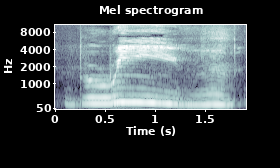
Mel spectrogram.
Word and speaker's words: breathe: Breathe com o TH vozeado. Breathe, breathe. Som de I, TH vozeado.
